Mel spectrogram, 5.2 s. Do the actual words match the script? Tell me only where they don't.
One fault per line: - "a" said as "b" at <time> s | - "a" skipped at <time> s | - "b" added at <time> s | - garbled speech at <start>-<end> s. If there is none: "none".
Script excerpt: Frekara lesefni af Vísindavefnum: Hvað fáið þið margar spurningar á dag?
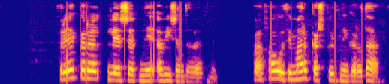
none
